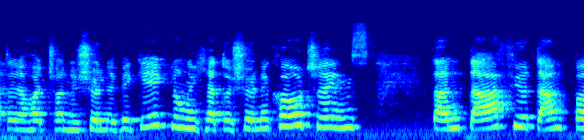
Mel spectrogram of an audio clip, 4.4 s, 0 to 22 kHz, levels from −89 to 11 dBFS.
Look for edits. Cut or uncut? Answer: uncut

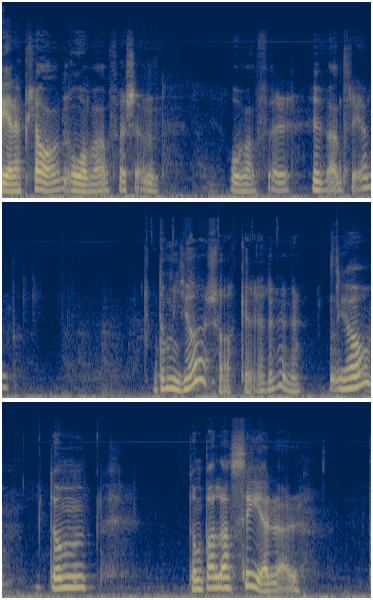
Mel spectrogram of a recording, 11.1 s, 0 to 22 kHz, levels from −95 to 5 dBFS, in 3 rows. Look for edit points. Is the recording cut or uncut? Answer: uncut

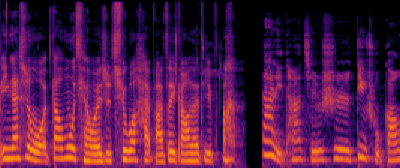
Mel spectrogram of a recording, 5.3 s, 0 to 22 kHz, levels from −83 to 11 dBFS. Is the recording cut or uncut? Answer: uncut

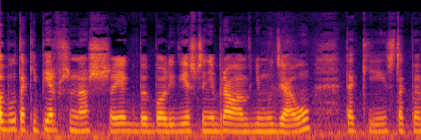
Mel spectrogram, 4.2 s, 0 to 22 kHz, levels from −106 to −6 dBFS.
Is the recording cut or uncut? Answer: uncut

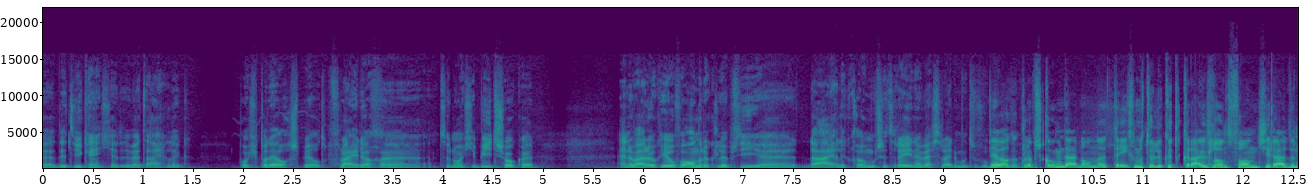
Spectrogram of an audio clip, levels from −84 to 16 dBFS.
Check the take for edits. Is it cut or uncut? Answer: uncut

